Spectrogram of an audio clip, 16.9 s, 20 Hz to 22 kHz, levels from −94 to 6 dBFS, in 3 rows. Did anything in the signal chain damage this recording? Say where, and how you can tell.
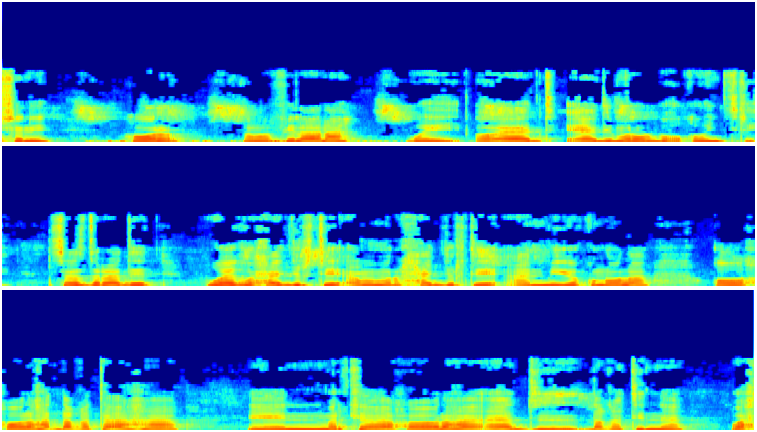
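Yes, the codec stage damaged it. Nothing reaches above 11.3 kHz across the whole clip, and the speech has a swirly, watery quality, which points to a low bitrate around 48 kbps. That's likely MP3 compression, cutting the top and dropping weak frequency lines frame by frame.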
